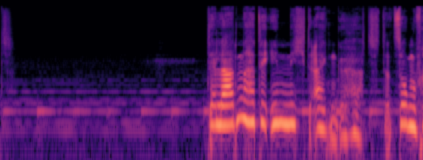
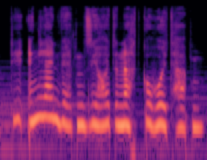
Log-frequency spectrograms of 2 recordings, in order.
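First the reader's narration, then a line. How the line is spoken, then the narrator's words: Said calmly. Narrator (German): sagte Margretchen ruhig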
